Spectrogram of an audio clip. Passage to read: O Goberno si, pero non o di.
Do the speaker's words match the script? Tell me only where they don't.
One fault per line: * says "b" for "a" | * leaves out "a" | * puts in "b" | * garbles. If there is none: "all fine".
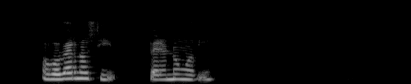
all fine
